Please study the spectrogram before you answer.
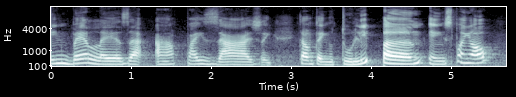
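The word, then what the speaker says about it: tulipán: tela natural que embeleza a paisagem então tenho tulipan em espanhol e Tulipa em português nosso próximo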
